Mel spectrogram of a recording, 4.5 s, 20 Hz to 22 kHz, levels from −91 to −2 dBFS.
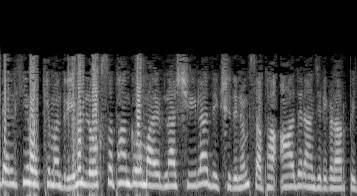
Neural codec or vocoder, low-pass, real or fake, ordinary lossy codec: none; 7.2 kHz; real; none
